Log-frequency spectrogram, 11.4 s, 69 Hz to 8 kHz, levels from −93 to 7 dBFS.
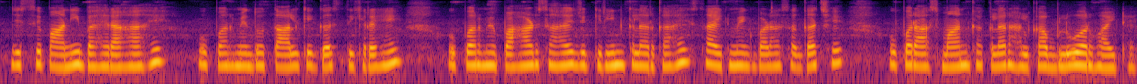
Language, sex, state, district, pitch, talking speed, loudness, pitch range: Hindi, female, Bihar, Jamui, 200 Hz, 200 wpm, -17 LUFS, 190-210 Hz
